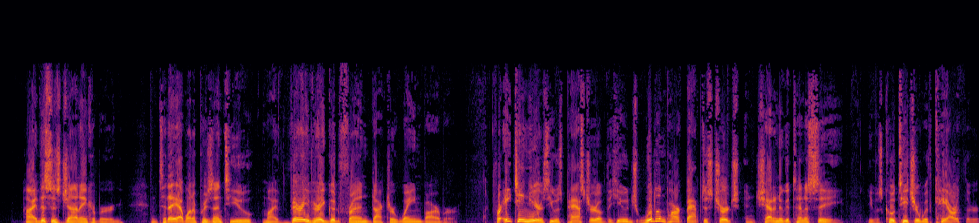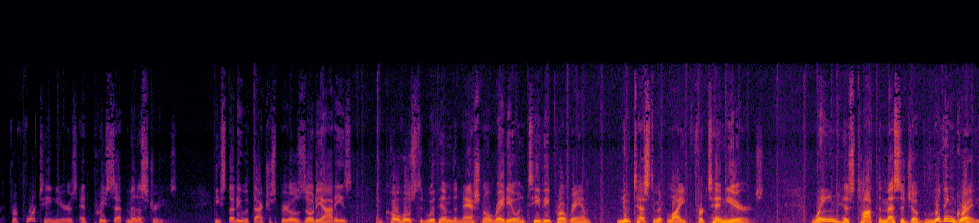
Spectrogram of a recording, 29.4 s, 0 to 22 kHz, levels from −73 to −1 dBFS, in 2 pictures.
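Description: A speech recording in which a stage in the chain is overdriven by about 12 dB for the whole clip, so hard clipping flattens the peaks on a few percent of samples; the squared-off tops add high harmonics heard as a harsh fuzz on every louder syllable. After the talker moves away from the microphone around 14 s and the input drops by about 20 dB, the automatic gain control reacts with automatic gain rising from 15.07 to 27.6 s, lifting gain by about 17 dB. Voice and room noise swell together slowly through the passage starting just before "the message".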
